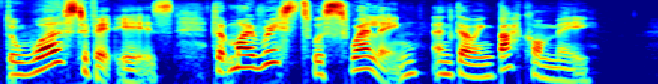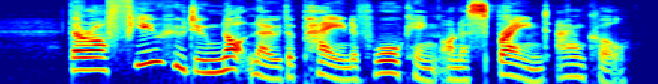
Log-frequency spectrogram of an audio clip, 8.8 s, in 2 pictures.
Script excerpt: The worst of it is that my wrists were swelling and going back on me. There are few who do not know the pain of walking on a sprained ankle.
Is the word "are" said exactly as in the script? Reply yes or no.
yes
